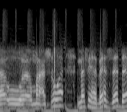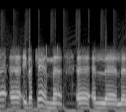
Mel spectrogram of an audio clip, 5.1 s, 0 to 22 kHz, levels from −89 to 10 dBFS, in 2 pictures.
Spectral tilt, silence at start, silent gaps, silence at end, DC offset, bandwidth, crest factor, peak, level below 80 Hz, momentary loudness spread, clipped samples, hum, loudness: -5.5 dB/octave; 0 s; none; 0 s; under 0.1%; 15.5 kHz; 14 dB; -10 dBFS; -42 dBFS; 4 LU; under 0.1%; none; -23 LUFS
